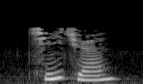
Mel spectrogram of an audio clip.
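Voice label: "齐全", Mandarin Chinese; chinese-flashcards; hsk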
